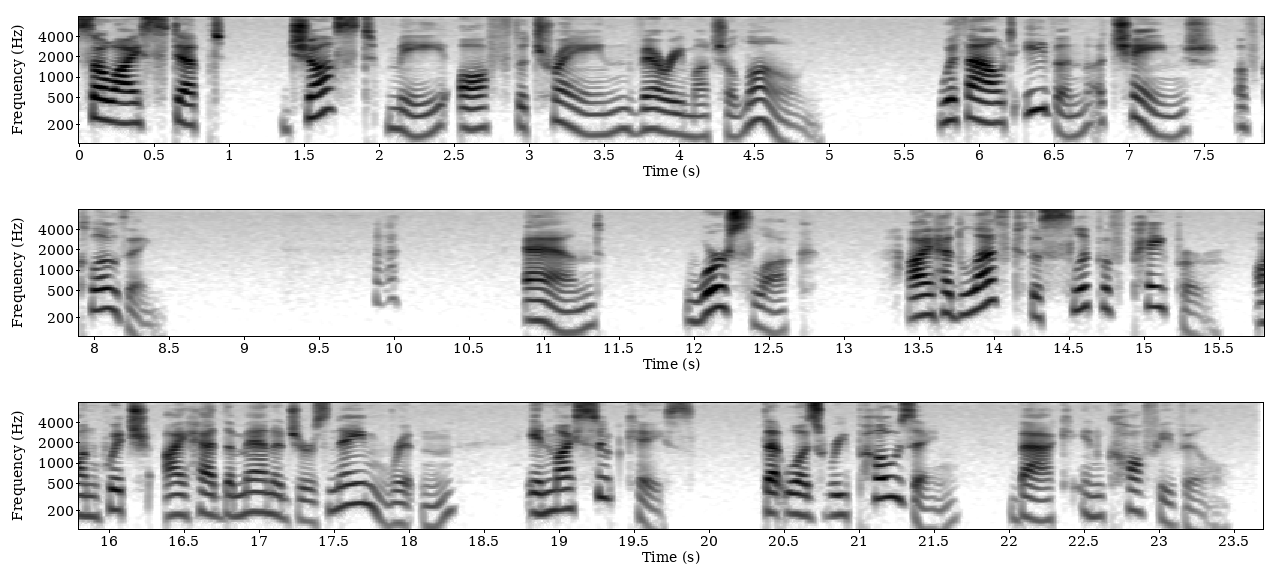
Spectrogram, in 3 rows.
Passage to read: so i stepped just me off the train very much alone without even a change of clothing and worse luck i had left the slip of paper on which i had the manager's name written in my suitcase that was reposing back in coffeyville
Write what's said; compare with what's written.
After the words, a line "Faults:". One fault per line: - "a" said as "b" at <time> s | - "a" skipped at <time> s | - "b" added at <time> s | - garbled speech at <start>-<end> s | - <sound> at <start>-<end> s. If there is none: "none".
so i stepped just me off the train very much alone without even a change of clothing and worse luck i had left the slip of paper on which i had the manager's name written in my suitcase that was reposing back in coffeyville
Faults:
- laugh at 9.3-10.1 s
